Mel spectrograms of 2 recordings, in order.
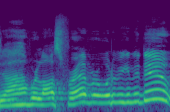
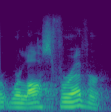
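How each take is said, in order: First: High-pitched mock freak-out, climbing higher; hammed-up wail, rising to the end; dramatic panic. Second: Said in the usual way. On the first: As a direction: imitate a melodramatic kid panicking. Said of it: "one of those dramatic people". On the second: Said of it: "he started freaking out".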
